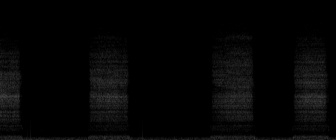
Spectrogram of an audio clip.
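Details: Four rough, noisy hisses with uneven pauses from a barn owl nest box on an Israeli livestream, where the male brings prey to his chick during the breeding season; faint clicks between.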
